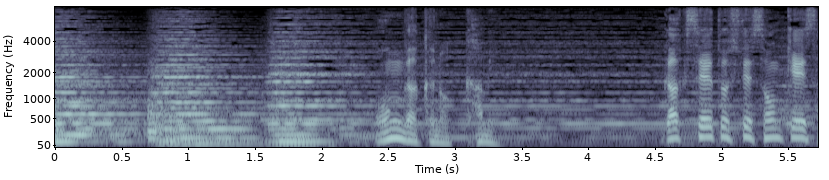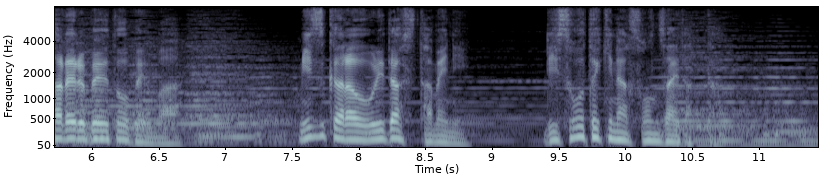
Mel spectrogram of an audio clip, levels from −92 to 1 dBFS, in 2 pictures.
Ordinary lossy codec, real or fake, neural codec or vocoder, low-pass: none; real; none; none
